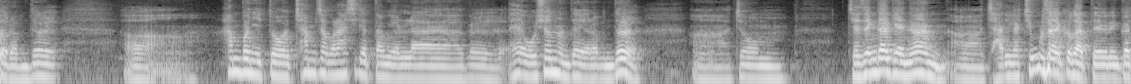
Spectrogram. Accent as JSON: {"language": "Korean", "country": "South Korea", "said": "제가 한국 사람이니까"}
